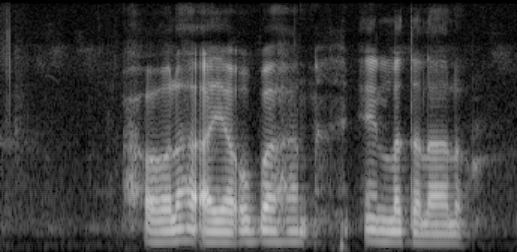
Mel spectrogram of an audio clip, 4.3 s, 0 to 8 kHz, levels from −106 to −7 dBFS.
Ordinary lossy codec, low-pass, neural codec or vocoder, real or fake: none; none; none; real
